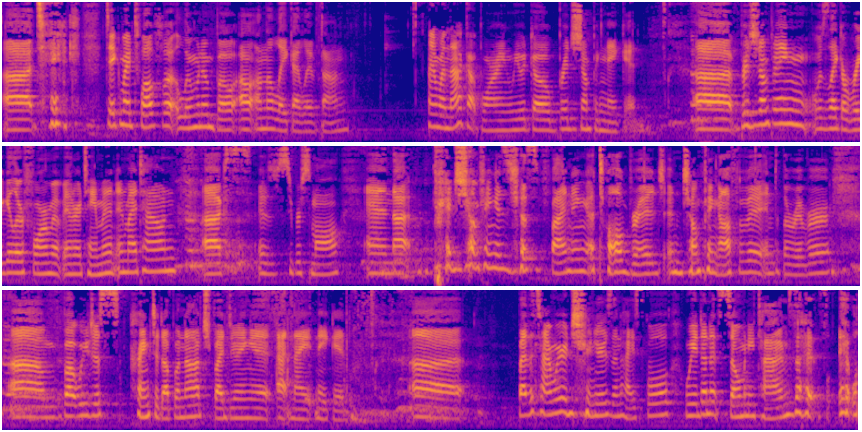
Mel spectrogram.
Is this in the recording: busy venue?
yes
